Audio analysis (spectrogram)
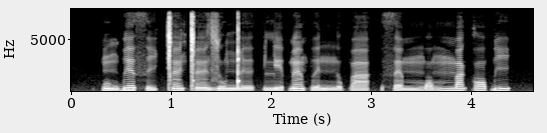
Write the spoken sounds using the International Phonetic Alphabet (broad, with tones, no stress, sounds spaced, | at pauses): k͡p ũ˨ ɡ͡b e˦ θ i˨ ǀ ɛ̃˦ ǀ ɛ̃˨ z u˦ ŋ͡ǃ ɪ˦ | lʲ e˨ ɓ ɛ̃˦ p ɪ˨˦ nː ʊ˨ p a˦ | θ ɛ˨ mː ɔ˨ mː a˦ k ɔ˦ ɓ i˦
